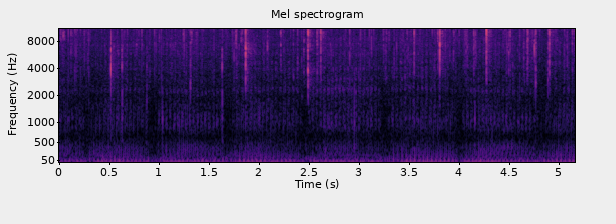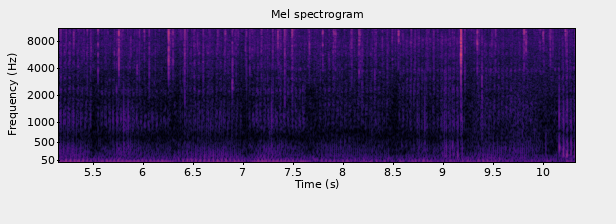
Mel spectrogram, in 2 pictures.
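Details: Continuous cat purr, a throaty rumble rising and falling with each inhale and exhale through ten seconds, accompanied by frequent crisp crackling of a fire.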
